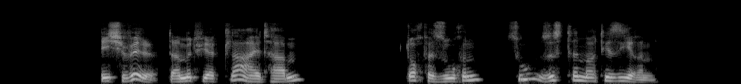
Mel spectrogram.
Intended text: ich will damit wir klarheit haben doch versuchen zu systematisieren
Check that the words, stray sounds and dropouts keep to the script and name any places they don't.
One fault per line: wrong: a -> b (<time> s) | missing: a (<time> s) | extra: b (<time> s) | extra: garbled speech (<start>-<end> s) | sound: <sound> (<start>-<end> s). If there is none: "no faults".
no faults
